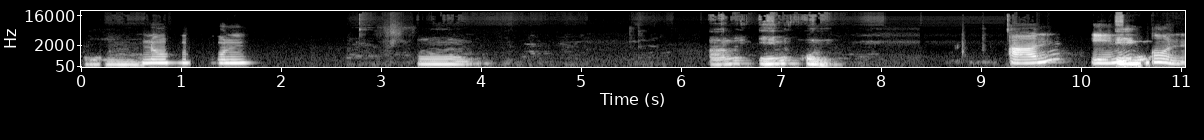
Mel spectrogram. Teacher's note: জিহ্বার আগা দিয়ে আমরা এই তালুটাকে চাপ দিব আর শব্দ অনুভব করব নাসিকার মধ্যে।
